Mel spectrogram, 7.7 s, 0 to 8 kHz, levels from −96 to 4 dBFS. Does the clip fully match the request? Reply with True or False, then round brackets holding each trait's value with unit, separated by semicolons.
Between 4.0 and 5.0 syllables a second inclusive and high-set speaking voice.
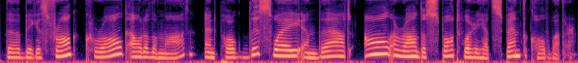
True (4.4 syllables/s; 210 Hz)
